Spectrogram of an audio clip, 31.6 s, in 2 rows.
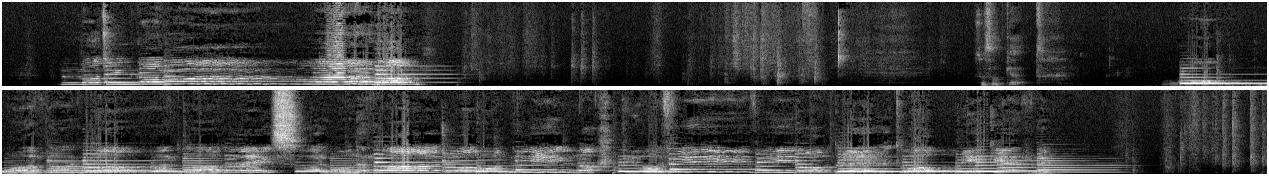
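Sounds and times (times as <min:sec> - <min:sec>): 
alto voices of a chorus singing: 0:01.3 - 0:05.8, 0:14.7 - 0:29.7.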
